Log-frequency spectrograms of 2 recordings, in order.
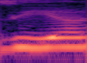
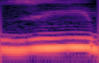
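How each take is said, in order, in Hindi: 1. यह शब्द दो अक्षरों में कहा जाता है। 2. यह शब्द एक अक्षर में कहा जाता है। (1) "इसको जिया नहीं बोलना" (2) "इसको जी बोलना है"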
